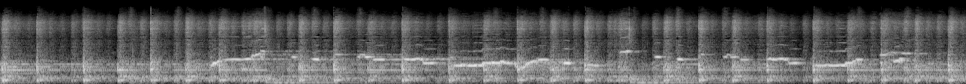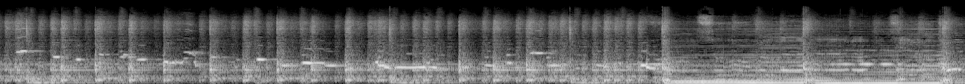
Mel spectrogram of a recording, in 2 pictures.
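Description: Live folk-metal band playing an instrumental passage: a flute carries a quick, winding melody over a steady rock drum-kit beat. About sixteen seconds in, heavy bass and distorted guitars come in and the sound gets much fuller and louder in the low end.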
